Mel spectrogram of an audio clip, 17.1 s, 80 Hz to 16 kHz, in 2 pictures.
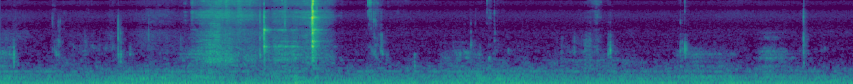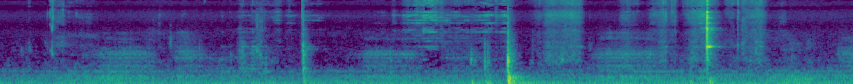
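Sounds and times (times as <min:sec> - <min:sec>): tools and parts handled: 0:02.1 - 0:03.3, 0:15.4 - 0:16.1.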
